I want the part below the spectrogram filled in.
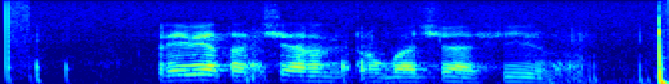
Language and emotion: Russian, neutral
